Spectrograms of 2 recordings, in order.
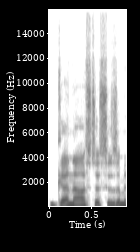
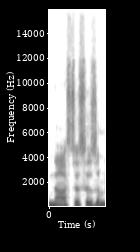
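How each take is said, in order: First: The initial G is pronounced. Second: The initial G is silent. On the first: The speaker calls it wrong. "It's not" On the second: The speaker calls it right. "The G is silent"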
